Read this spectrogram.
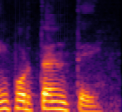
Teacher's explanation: Em português a palavra important é importante. Ó, você tem ali o acento no tan, né? Mas o T também ele não fica escondido, ele aparece, né?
